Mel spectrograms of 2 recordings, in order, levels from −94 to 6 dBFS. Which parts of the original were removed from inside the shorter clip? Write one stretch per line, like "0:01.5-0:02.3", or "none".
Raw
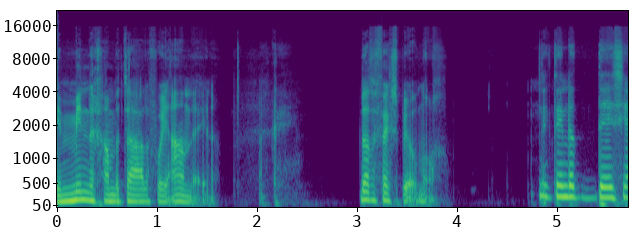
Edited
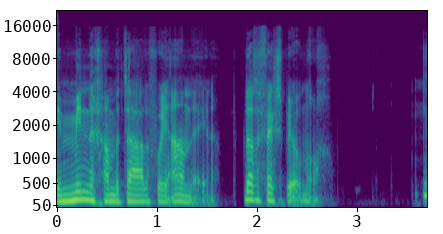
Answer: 0:01.8-0:02.9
